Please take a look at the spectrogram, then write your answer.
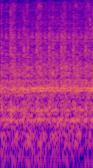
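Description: A sewing machine runs steadily while stitching a baby quilt, a continuous close whirring hum at even loudness with no talk.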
